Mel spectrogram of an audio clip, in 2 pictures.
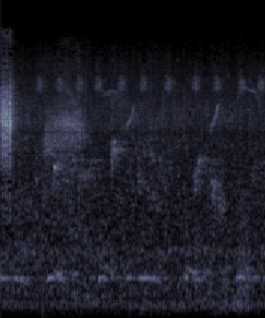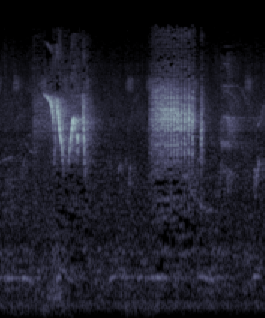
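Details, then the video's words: Sunbird family group giving thin, high chirps and short downslurred notes, with two louder squeaky bursts in the second half over a faint steady hum. "Cute Sunbirds Family"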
